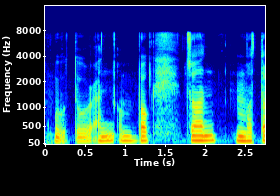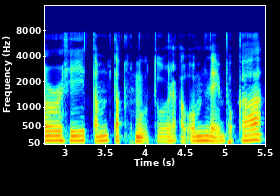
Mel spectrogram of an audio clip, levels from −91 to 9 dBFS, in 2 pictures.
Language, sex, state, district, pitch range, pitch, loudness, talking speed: Mizo, male, Mizoram, Aizawl, 110-125 Hz, 120 Hz, -20 LUFS, 185 wpm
